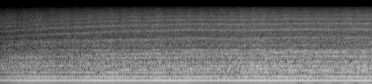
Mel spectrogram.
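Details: Monarch 10EE lathe after oiling carriage and warm-up, spindle kicked up to about 1200 rpm: steady hum, clean constant tone, no knocking or grinding; normal spindle running.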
